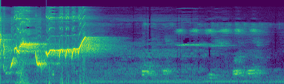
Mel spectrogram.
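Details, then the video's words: White-rumped shama (murai batu) singing in the sharp 'nembak' style: a loud whistled phrase with a stepped, wavering mid-pitched run lasting about a second, then soft scattered lower notes and faint high whistles. "MURAI BATU NEMBAK PEDES"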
